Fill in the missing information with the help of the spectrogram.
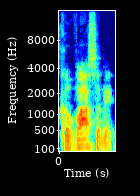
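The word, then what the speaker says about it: Kovacevic: lineup Jonathan kovasovic because that's how apparently it's pronounced kovasovic so Jonathan kovasovic out stral in and apparently yesterday Colin white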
